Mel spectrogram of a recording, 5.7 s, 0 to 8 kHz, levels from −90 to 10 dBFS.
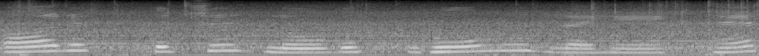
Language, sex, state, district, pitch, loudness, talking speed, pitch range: Hindi, female, Madhya Pradesh, Umaria, 245 Hz, -15 LUFS, 65 wpm, 215-280 Hz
